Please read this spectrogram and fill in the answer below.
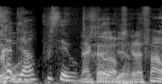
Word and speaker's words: Pousséo: de Fer dans Viking, Dorothée Pousséo, je le prononce bien, c'est bien Pousséo. Très bien, Pousséo.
